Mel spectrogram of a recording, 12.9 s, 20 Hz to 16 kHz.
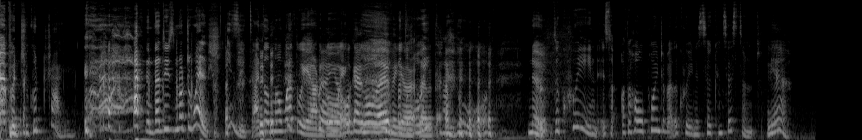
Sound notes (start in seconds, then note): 1.3 laughs; 6.7 speaks in a foreign language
